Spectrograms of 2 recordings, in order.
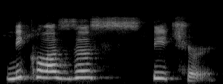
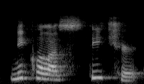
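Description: First: Nicholas's with an extra "iz" syllable, Nicholas-iz; Nicholas's teacher. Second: Nicholas' said without an extra syllable, like Nicholas; Nicholas' teacher, no added "iz" sound. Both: Shown as a demonstration. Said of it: "Muda um pouquinho a pronúncia".

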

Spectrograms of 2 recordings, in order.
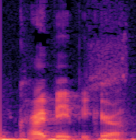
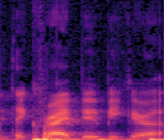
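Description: First: Crybaby said clearly as "cry-bay-by"; corrected. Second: Crybaby said like "cry-bu-by", with an oo sound in the middle; mispronounced. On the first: Host correcting the nickname to a clear "cry-bay-by". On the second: Host stumbling on the nickname, saying "cry-bu-by". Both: Real, not acted. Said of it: "I mean, Crybaby Girl".

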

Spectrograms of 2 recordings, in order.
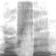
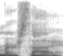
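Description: First: Marseille ending in "say"; Marseille as mar-SAY. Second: Marseille ending in "sigh"; Marseille as mar-SIGH. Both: Shown as a demonstration. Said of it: "Is it Marseille or Marseille?".

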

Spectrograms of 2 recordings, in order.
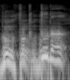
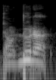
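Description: First: Louder, higher second warning with fucking stressed; a fed-up parent snapping the second time; angry parent. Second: A light parental warning at normal volume; calm first warning like a parent; mild parent scolding. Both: Retold or imitated. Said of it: "political mom dad type thing".

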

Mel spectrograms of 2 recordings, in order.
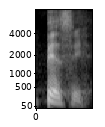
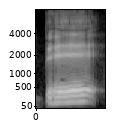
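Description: First: Said in the usual way. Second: Busy stretched into four syllables; drawn-out busy. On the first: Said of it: "But it's not two syllables". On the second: Shown as a demonstration. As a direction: say busy slowly, every syllable long. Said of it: "they make it like four syllables".

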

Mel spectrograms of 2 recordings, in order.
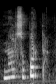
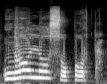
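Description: First: Said in the usual way. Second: "no lo soporta" slowed right down, each word pressed; weighted, drawn-out "no lo soporta"; slow emphatic repeat. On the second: Real, not acted. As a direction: lean hard on "no lo soporta", slowly.

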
